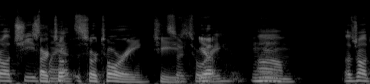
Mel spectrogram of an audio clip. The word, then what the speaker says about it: Sartori: Master Gallery Foods, Great Lakes Cheese, and Sartoro. I don't know if I said that wrong. Those are all cheese plants. Sartori cheese. Sartori.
